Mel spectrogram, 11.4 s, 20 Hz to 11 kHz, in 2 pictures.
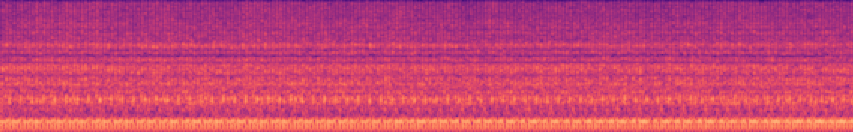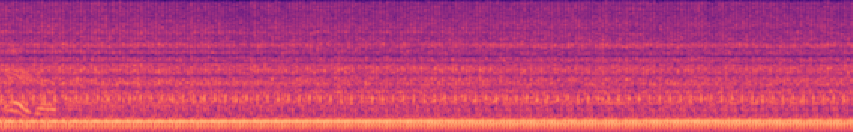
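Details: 2002 Dodge Ram 2500HO Cummins 24-valve diesel cold start on a cold day: a couple of tries, then even clatter stepping up into the normal 3-cylinder high idle warm-up mode.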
